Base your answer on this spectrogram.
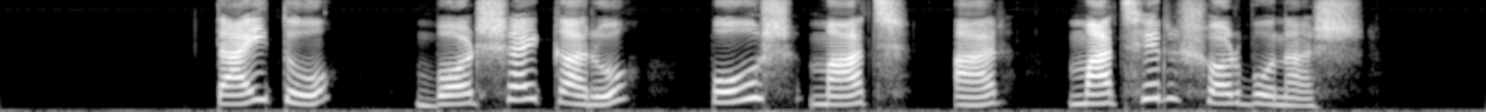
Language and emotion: Bengali, neutral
